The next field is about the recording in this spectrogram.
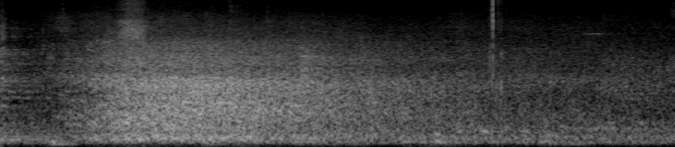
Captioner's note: laughter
